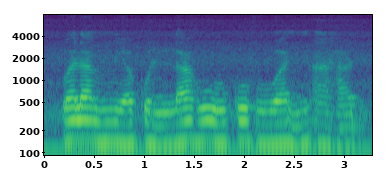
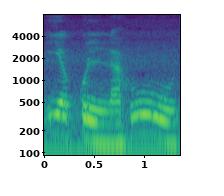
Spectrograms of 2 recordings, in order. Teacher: Idgham bila gunnah dibaca tanpa adanya dengungan. Ini terjadi jika nun sukun atau tanwin bertemu dengan huruf ra dan lam.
